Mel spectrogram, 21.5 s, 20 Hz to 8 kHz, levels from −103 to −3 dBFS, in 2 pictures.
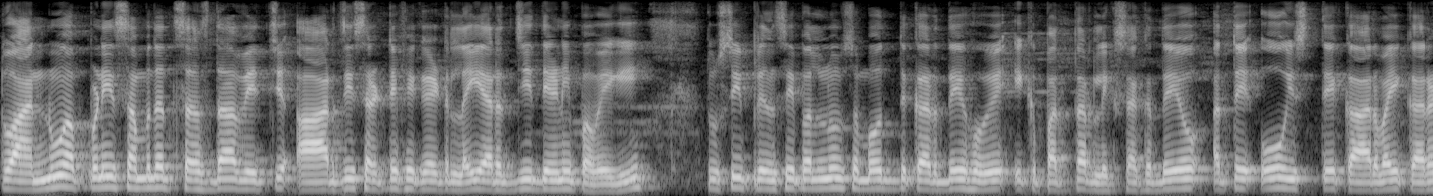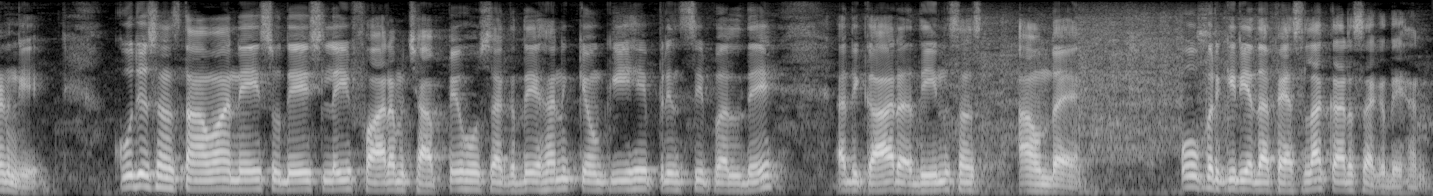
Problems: background sounds at intervals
